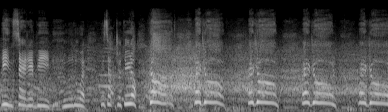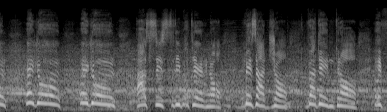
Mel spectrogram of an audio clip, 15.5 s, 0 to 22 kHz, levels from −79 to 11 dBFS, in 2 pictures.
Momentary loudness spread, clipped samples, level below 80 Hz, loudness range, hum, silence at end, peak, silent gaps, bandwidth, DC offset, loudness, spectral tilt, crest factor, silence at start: 10 LU; under 0.1%; -44 dBFS; 3 LU; none; 0 s; -2 dBFS; none; 15.5 kHz; under 0.1%; -16 LUFS; -4 dB/octave; 16 dB; 0 s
